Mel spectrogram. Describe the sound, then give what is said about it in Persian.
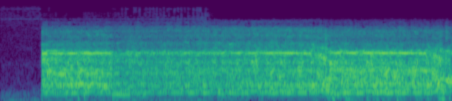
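A sewing machine in Afghanistan starts up abruptly after a brief silence and runs steadily, a loud, continuous whirring buzz with a faint rapid mechanical rattle and no voices. “در این گزارش که با صدای ماشین خیاطی آغاز میشه”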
